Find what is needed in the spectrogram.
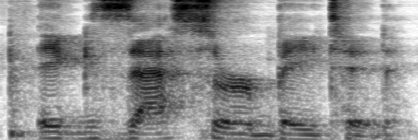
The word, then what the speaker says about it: exacerbated: I think that only exacerbated. How do you say that word? – Exacerbated. – That word. Exacerbated. – Exasperated is a different word. – Yes, that's like you're tired of it.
